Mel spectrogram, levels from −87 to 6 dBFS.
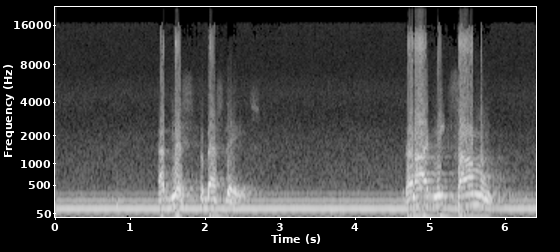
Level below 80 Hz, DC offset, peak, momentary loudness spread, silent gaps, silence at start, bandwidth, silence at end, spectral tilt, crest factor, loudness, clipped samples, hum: -34 dBFS; under 0.1%; 0 dBFS; 9 LU; none; 0 s; 17 kHz; 0 s; -6 dB/octave; 12 dB; -12 LUFS; 0.3%; none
